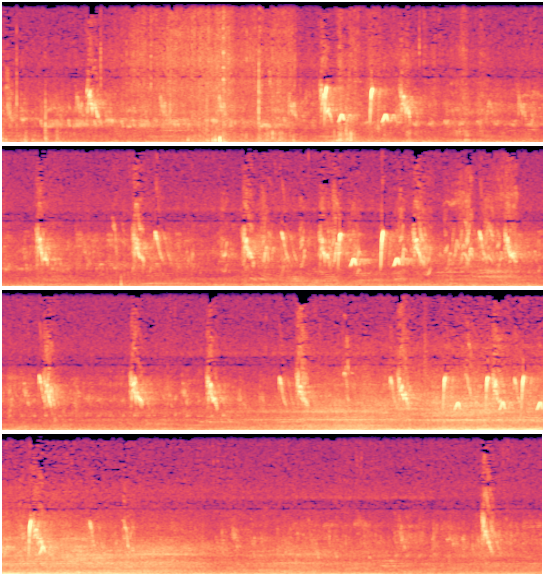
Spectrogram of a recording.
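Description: Small birds chirping over and over in short, falling notes. A low hum swells in the middle and fades again.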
